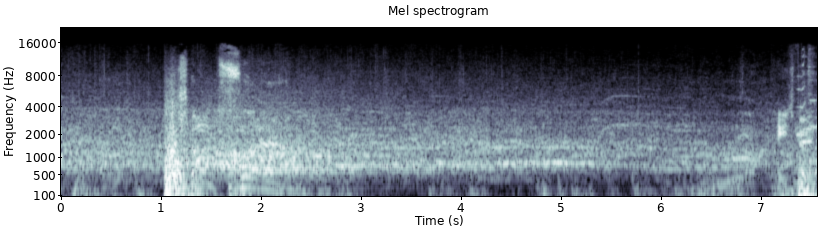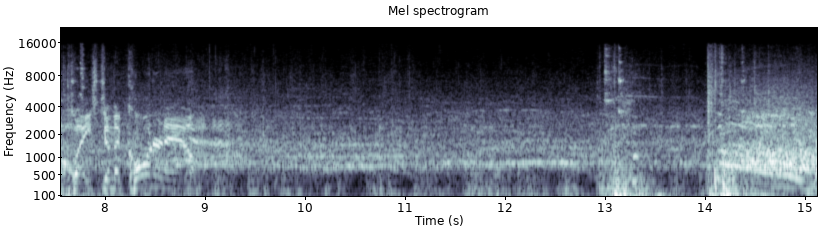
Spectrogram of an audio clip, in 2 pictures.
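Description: Heavy thuds of bodies hitting a wrestling ring mat ring out.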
